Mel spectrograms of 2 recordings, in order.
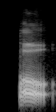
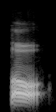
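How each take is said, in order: Both takes have the same delivery.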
